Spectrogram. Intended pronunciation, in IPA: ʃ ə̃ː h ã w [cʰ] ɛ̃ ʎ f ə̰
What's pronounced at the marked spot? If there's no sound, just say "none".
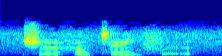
cʰ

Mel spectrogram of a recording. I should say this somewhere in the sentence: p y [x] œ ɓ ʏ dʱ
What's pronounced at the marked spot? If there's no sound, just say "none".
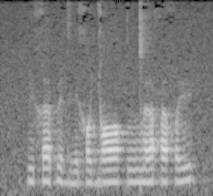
x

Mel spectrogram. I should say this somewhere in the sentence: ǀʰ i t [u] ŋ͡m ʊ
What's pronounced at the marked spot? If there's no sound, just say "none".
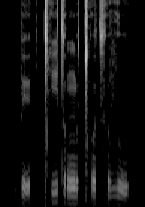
o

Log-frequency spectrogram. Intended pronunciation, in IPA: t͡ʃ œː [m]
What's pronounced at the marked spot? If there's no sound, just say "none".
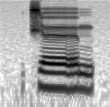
m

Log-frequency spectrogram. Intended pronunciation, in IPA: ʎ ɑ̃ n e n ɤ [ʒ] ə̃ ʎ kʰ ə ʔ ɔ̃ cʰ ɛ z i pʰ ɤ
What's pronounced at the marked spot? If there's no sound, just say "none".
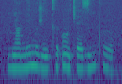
ʒ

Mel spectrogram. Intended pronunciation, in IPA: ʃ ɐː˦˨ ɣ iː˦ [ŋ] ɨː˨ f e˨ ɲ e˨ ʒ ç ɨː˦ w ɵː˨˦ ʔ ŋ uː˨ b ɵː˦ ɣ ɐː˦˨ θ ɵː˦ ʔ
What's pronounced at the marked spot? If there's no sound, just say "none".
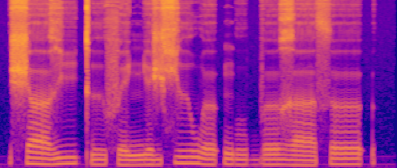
kʼ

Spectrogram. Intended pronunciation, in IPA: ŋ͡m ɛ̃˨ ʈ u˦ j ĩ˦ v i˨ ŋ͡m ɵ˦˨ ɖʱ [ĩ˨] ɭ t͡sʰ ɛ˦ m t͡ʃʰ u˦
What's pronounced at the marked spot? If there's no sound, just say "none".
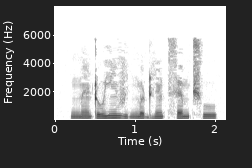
ĩ˦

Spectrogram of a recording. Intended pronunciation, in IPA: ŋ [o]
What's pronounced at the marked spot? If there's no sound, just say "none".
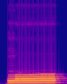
oː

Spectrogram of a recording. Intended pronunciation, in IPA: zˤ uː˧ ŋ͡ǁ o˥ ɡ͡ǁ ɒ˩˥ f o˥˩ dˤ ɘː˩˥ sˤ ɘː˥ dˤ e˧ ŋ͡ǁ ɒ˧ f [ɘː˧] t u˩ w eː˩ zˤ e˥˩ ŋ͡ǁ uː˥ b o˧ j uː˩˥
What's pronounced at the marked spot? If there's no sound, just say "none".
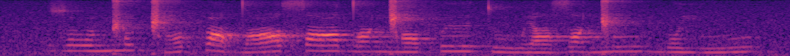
ɘː˥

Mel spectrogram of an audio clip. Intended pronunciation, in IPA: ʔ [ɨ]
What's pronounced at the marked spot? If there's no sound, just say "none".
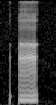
ɨ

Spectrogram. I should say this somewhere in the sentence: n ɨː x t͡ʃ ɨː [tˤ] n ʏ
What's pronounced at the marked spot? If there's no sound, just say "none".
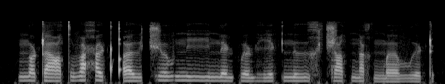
tˤ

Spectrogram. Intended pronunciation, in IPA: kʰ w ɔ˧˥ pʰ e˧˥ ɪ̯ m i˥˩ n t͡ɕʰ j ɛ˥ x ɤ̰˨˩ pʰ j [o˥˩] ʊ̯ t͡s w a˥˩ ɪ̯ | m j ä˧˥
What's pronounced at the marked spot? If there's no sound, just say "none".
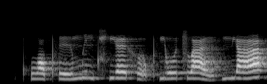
o˥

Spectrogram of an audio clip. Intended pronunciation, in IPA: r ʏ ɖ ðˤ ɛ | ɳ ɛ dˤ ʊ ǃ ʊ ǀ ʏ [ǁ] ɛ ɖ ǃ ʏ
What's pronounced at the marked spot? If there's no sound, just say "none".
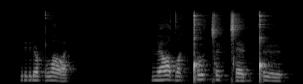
ǀ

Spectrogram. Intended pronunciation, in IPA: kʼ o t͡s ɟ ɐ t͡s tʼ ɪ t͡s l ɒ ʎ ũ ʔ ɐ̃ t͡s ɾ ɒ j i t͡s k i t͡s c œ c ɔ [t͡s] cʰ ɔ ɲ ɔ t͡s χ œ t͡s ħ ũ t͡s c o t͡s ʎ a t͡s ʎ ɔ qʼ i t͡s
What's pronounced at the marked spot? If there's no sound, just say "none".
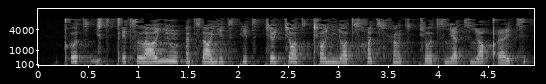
t͡s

